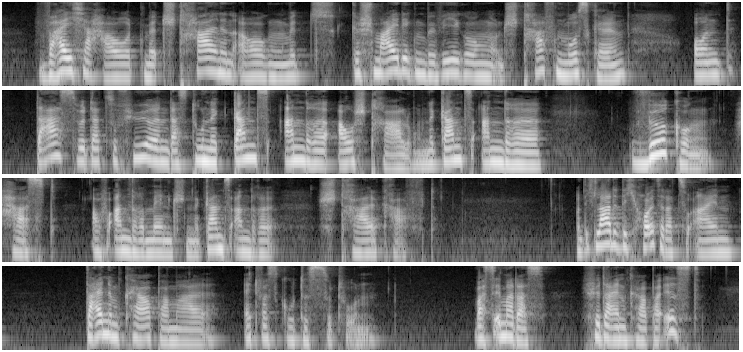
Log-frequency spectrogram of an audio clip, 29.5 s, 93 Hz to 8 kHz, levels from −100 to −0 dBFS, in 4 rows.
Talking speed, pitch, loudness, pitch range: 110 wpm, 165 Hz, -21 LUFS, 150-185 Hz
